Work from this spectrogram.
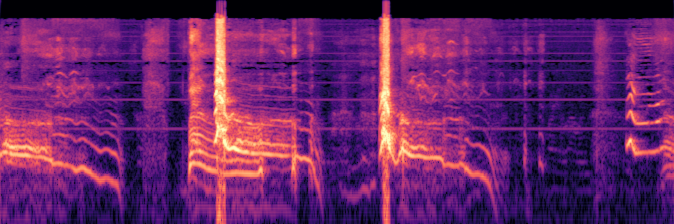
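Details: A pug howls for his owner in long, wavering, mournful notes, with sharp clicks and knocks between them.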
